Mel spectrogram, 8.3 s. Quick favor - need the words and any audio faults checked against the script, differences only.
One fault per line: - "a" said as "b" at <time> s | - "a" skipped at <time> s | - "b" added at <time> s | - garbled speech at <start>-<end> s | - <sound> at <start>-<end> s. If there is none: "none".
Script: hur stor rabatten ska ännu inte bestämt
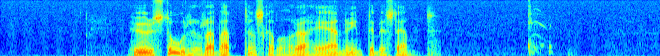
- "vara är" added at 3.4 s
- cough at 6.6-6.9 s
